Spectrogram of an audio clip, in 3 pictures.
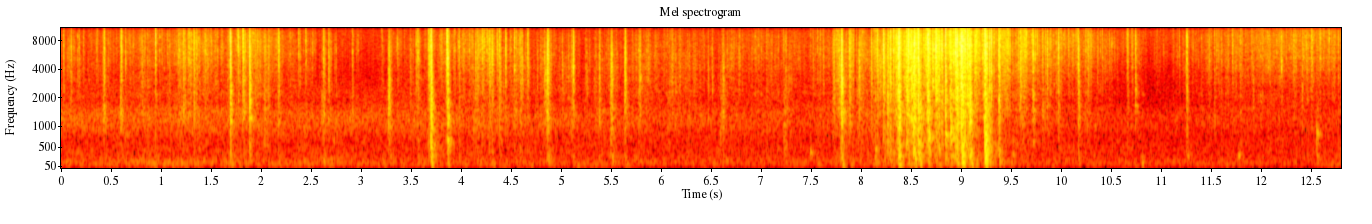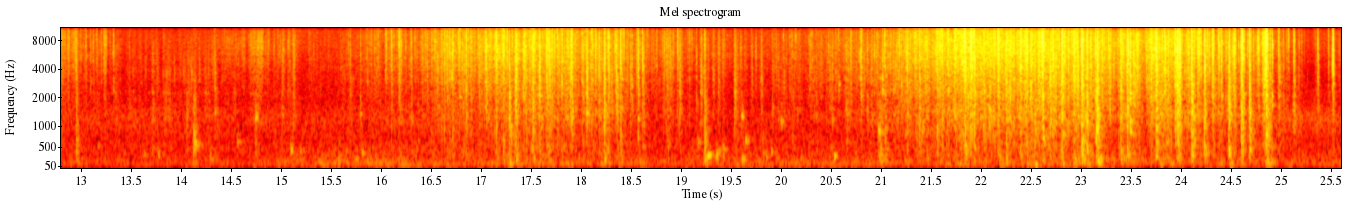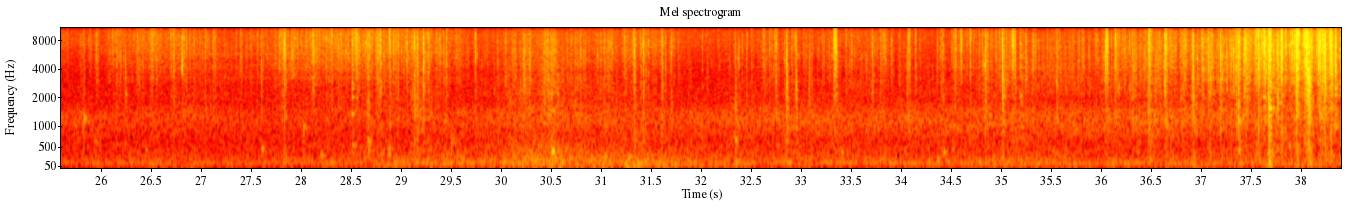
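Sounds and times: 
small ticks and clicks: 0:00.0 - 0:38.4
wind gusts across a frozen lakeshore on a cold autumn day: 0:27.2 - 0:35.9.

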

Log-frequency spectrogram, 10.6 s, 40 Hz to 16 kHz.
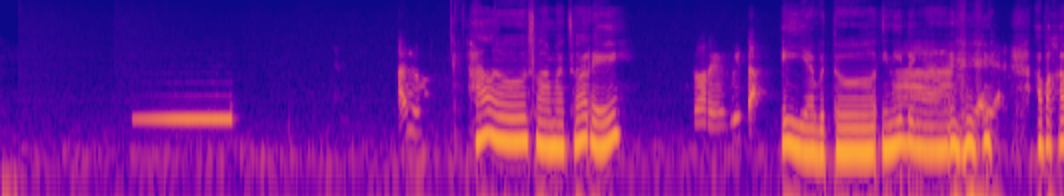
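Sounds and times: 
low hum: 0:00.0 - 0:10.6
telephone ringing tone as a phone call is placed: 0:01.3 - 0:02.4
speech: 0:04.0 - 0:06.3, 0:06.9 - 0:10.6
laughter: 0:09.1 - 0:10.2.

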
